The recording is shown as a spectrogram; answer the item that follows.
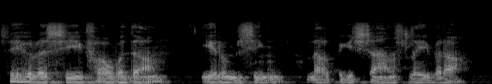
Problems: none marked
